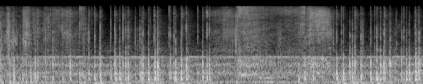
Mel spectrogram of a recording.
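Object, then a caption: Cloth-bound hardcover book. Long nails rapidly tap and scratch the cover of a red cloth hardcover book with a gilt-lettered spine resting on a table. The result is a dense, fast run of dry, crackly clicks and scratchy rustles at a fairly steady level, with a faint steady tone running underneath.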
